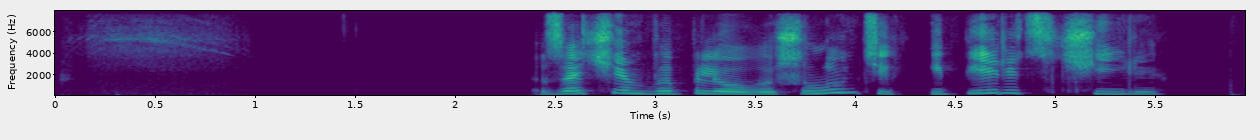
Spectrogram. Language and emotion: Russian, angry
